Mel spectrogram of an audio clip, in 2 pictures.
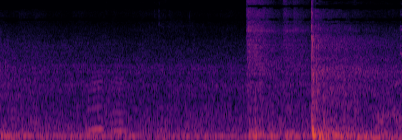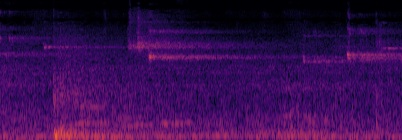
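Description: A volleyball is hit with a sharp smack.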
